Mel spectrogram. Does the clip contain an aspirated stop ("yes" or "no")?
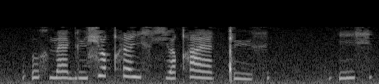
yes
